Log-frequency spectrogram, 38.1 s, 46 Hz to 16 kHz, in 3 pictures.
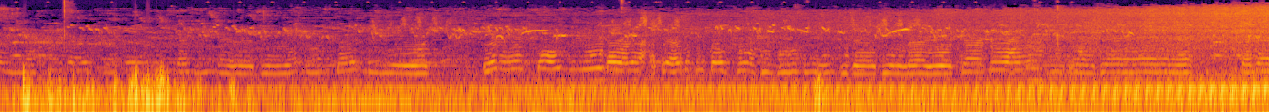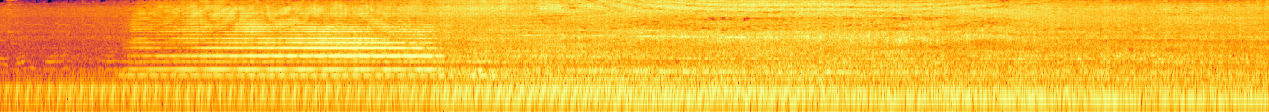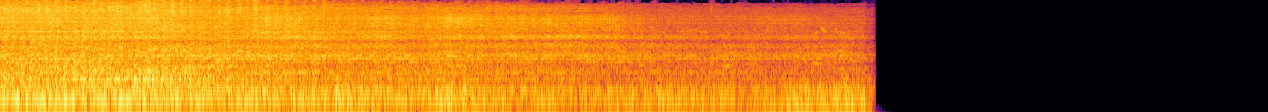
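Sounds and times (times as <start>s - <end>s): passenger train running past: 4.8s - 34.2s
diesel locomotive horn: 9.7s - 34.0s.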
